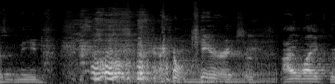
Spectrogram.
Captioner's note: laughs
